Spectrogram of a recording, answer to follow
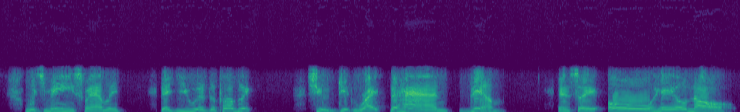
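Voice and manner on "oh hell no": emphatic, leaning hard on every word. Showing the audience how the public should respond, emphatic. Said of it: "and say it with emphasis".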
